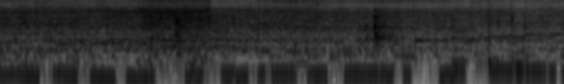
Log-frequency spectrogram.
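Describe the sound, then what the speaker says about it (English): Onion, ginger and garlic sizzle steadily in a hot pan for fried rice as they are stirred, a dense continuous frying hiss with faint scraping and no voices. "So I'm going to give this a big stir."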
